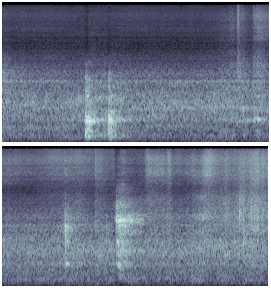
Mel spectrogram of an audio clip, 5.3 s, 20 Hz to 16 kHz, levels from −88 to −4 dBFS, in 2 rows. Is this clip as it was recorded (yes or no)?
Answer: no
